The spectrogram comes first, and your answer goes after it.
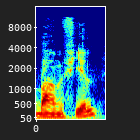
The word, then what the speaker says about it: Banfield: el pueblo se llamaba nosotros lo pronunciamos banfiel y es un pueblecito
